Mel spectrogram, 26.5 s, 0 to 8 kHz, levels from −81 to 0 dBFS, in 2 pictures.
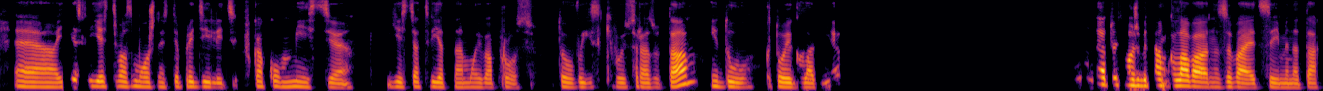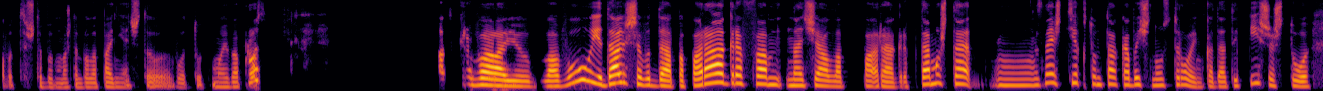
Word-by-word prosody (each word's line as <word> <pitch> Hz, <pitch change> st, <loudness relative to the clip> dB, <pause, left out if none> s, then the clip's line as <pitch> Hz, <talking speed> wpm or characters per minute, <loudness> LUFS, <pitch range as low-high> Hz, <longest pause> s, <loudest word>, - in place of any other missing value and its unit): Э, 155 Hz, -3 st, +1 dB, 0.2 s
если 180 Hz, -2 st, -5 dB
есть 165 Hz, +1 st, -3 dB
возможность 155 Hz, -2 st, -3 dB
определить, 155 Hz, 0 st, -4 dB
в -, -, -19 dB
каком 160 Hz, -1 st, -4 dB
месте 140 Hz, -4 st, -3 dB, 0.4 s
есть 155 Hz, +1 st, -4 dB
ответ 150 Hz, -2 st, -3 dB
на 140 Hz, 0 st, -5 dB
мой 145 Hz, 0 st, -7 dB
вопрос, 135 Hz, -1 st, -8 dB, 0.2 s
то 150 Hz, -3 st, -3 dB
выискиваю 145 Hz, +1 st, -7 dB
сразу 140 Hz, -2 st, -5 dB
там, 230 Hz, -, +5 dB, 0.2 s
иду 145 Hz, -3 st, -2 dB
к -, -, -15 dB
той 150 Hz, -3 st, +3 dB
главе 145 Hz, -, -7 dB, 2.4 s
Ну 435 Hz, -, -21 dB
да, -, -, +3 dB
то -, -, -10 dB
есть, 220 Hz, -, -4 dB
может 200 Hz, -2 st, +3 dB
быть, 185 Hz, -, 0 dB
там 200 Hz, -2 st, +2 dB
глава 175 Hz, -5 st, +6 dB
называется 145 Hz, -2 st, 0 dB
именно 135 Hz, -1 st, -4 dB
так 135 Hz, +2 st, -4 dB
вот, -, -, -17 dB
чтобы 145 Hz, -2 st, -12 dB
можно 140 Hz, 0 st, -13 dB
было 140 Hz, 0 st, -9 dB
понять, 145 Hz, -1 st, -9 dB
что -, -, -9 dB
вот -, -, -13 dB
тут -, -, -14 dB
мой 150 Hz, 0 st, -9 dB
вопрос. 155 Hz, -, -2 dB, 1.8 s
Открываю 195 Hz, -7 st, +4 dB
главу 230 Hz, -, +2 dB
и 250 Hz, -8 st, +4 dB
дальше, 265 Hz, -3 st, +6 dB
вот, 210 Hz, -2 st, -1 dB
да, 180 Hz, -2 st, +5 dB
по 180 Hz, -, -3 dB
параграфам- 245 Hz, -, +5 dB
начало 190 Hz, -4 st, 0 dB, 0.2 s
парагра 160 Hz, -2 st, -2 dB
потому 240 Hz, -, +2 dB
что, 245 Hz, -2 st, +1 dB, 0.2 s
м, 200 Hz, 0 st, -5 dB
знаешь, 280 Hz, +2 st, -2 dB
текст, 280 Hz, -3 st, -6 dB
он 225 Hz, -, -3 dB
так 230 Hz, -2 st, -2 dB
обычно 215 Hz, -2 st, -2 dB
устроен, 200 Hz, -6 st, -5 dB
когда 160 Hz, -1 st, -5 dB
ты 185 Hz, -, -9 dB
пишешь, 265 Hz, -9 st, -5 dB
то, 165 Hz, -2 st, -2 dB
165 Hz, 145 wpm, -20 LUFS, 150-210 Hz, 2.4 s, глава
